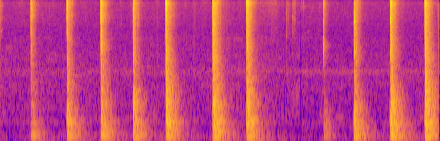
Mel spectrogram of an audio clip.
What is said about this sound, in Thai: เราก็ตอกตะปูเข้าไปนะครับ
